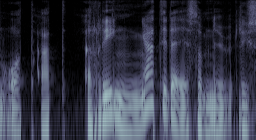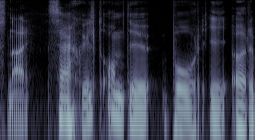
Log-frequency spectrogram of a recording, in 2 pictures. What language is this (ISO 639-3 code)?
swe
